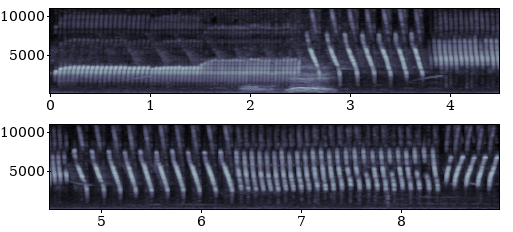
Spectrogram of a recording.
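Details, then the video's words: A kept canary opens with a sustained, buzzy high tone lasting over two seconds, then breaks into long runs of rapid, sharply repeated trilled notes. "THE BEST CANARI BIRD"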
